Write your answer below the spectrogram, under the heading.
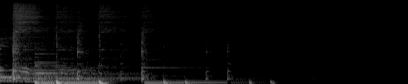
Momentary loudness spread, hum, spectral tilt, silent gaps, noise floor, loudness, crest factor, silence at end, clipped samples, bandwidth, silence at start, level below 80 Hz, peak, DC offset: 22 LU; 50 Hz at -65 dBFS; -5 dB/octave; none; under -90 dBFS; -41 LUFS; 20 dB; 1.35 s; under 0.1%; over 20 kHz; 0 s; -46 dBFS; -22 dBFS; under 0.1%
